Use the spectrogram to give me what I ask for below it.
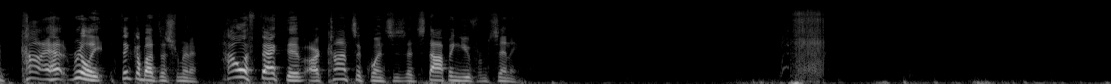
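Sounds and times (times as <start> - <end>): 
speech: 0.0 - 5.3
zipper being pulled: 7.8 - 8.3.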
